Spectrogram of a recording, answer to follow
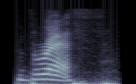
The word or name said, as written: breath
